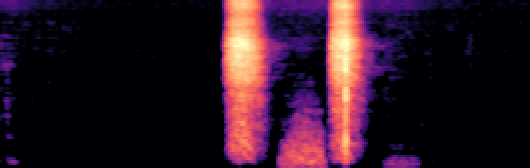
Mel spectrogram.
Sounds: Sniff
